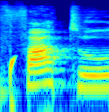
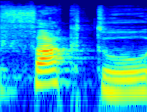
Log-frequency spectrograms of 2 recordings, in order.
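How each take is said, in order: First: It is said without a c sound before the t. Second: It is said with a c sound before the t. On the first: "like they do in Brazil" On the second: "we would say facto in Portugal"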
